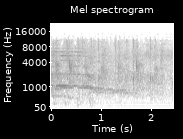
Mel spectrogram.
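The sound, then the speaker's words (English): An audience applauds a composer of daytime drama music who won two Emmy Awards, a dense wash of many hands clapping at once, loud and sustained for a few seconds without any voices. “But come on, two Emmy Awards! Give it up for him!”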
